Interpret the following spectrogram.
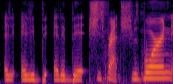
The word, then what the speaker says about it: Alibert: It's spelled Alibert, but it's pronounced Alibert.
